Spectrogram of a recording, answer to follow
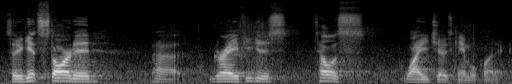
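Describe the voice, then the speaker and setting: A man's voice: medium pitch, normal speed, a little hiss or hum. A young man from East Tennessee, a resident moderating a panel and guiding questions. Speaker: moderator, fifth-year resident. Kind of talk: panel discussion.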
